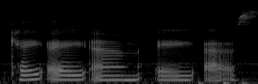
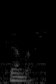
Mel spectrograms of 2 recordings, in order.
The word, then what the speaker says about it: Kamas: How do you pronounce K A M A S Utah? Camas Kamas. It's actually Francis, which is like right outside of Kamas. Camas. Camas. Oh, yeah.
